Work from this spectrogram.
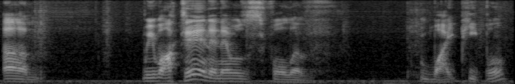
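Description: Low-voiced halting podcast man. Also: big pitch swings, slight background noise. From US-Mexico border region. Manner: halting, restarts sentences. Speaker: podcast co-host. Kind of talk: casual group chat.

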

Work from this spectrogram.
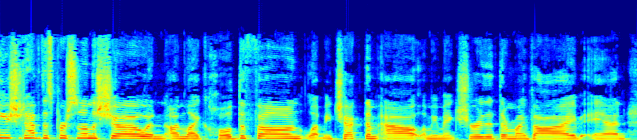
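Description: A woman's voice: medium pitch, fairly bright tone. A woman hosting an interview podcast, chatting upbeat and enthusiastically with her guest. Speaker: podcast host.

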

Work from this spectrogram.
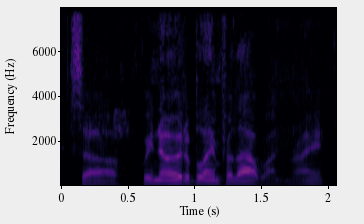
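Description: A man hosting a talk radio show, asking his guest questions in a casual, halting way with lots of fillers. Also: medium pitch, lively intonation, dark tone, no room sound.

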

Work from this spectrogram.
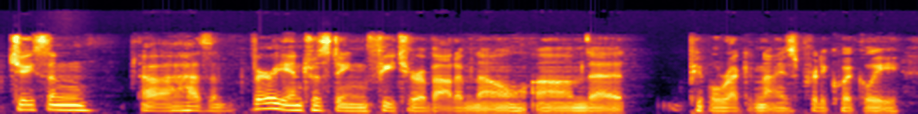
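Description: A man's voice: low-pitched, steady tone, normal speed, a bit bright, muffled recording. A man playing a tabletop game, describing a character off the cuff.

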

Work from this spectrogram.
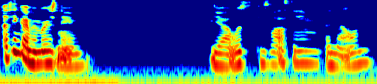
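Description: An American woman in her twenties co-hosting a casual chat with a friend, in a somewhat deep, monotone voice. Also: unhurried, creaky. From United States. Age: 20s. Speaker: podcast co-host.

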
